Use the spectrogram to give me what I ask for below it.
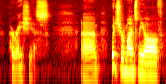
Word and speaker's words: Horatius: It's not Horatius, but that has the schwa for the O spelling, Horatius.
